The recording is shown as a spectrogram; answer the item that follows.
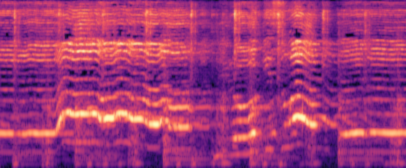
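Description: A woman singing solo into a microphone, holding long notes with ornamented turns between them, over instrumental backing with a steady beat.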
